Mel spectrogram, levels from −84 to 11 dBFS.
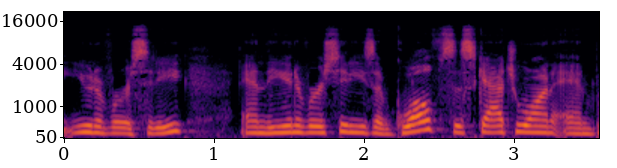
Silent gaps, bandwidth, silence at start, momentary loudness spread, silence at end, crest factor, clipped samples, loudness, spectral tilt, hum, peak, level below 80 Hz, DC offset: none; 14 kHz; 0 s; 5 LU; 0 s; 14 dB; under 0.1%; -25 LUFS; -5 dB/octave; none; -12 dBFS; -62 dBFS; under 0.1%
